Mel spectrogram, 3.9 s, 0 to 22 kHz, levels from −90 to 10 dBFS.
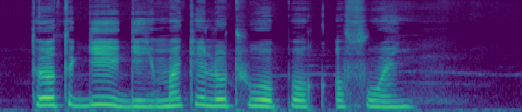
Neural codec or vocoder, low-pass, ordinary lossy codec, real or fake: none; none; none; real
